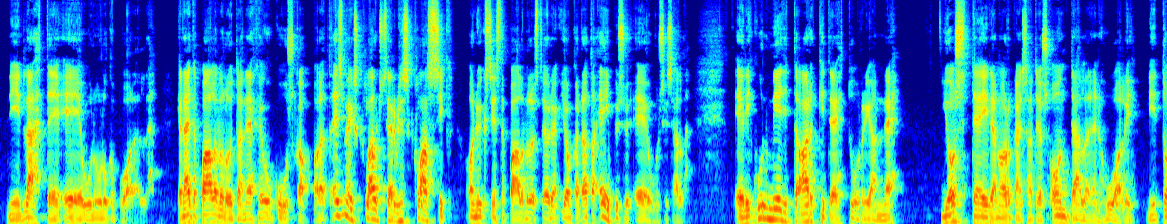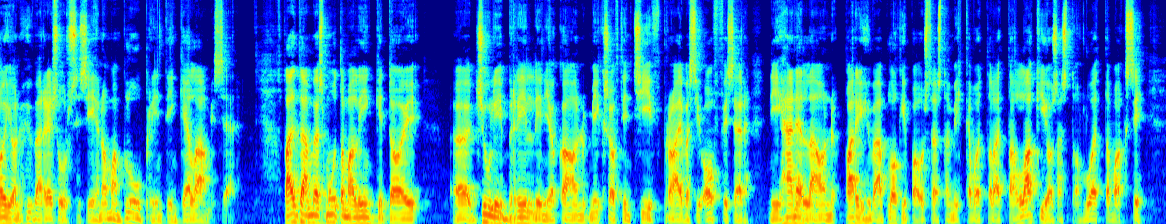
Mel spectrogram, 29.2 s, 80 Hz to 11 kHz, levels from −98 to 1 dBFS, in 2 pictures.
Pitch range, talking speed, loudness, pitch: 75-120 Hz, 140 wpm, -23 LUFS, 90 Hz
